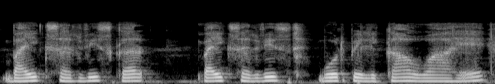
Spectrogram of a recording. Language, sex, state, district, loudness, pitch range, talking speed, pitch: Hindi, female, Karnataka, Bangalore, -15 LUFS, 150-165 Hz, 120 wpm, 160 Hz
